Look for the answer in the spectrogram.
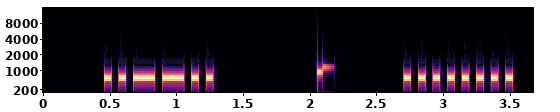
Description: Morse code, heard as a keyed tone, about 22 wpm, 700 Hz. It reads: ? <HH>
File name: practice / 22wpm / Single Punctuation-Prosign - Rapid-Fire - 22wpm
